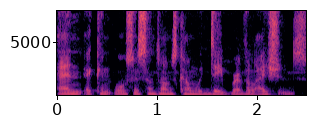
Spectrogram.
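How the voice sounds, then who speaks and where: A somewhat breathy man with an Australian accent, fairly high pitch, fairly quick pace and ordinary pitch variation, in a very clean recording with a silent background. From Greece, then Australia. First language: Greek. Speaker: intimacy and relationship coach. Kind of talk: podcast interview. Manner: halting, frequent repetitions.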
